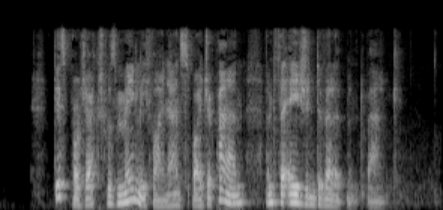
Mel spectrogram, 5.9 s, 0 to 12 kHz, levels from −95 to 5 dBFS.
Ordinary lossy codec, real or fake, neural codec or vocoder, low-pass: Opus, 64 kbps; real; none; 7.2 kHz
